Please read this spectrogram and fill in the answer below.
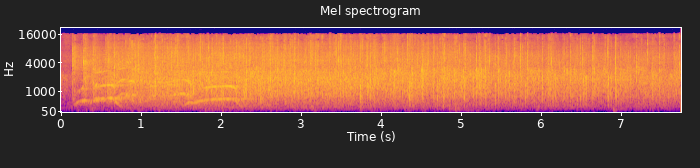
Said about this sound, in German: Das ist dein Applaus.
